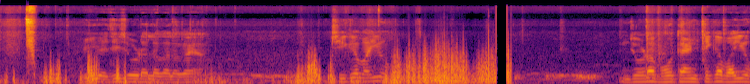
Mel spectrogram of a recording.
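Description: Pigeons coo with low, throaty calls.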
